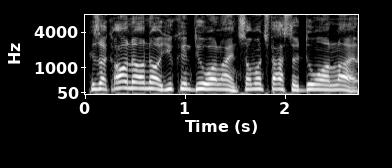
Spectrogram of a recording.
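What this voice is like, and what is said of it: Put-on Asian accent. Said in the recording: “I think he's Asian. That was my best ... My ornamental accent”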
